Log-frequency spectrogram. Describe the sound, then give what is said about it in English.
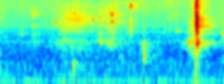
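Chewing on Twizzlers licorice candy: a few soft, wet bites and mouth sounds, ending with one sharper, louder bite. “You gotta try the Twizzlers, bro.”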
